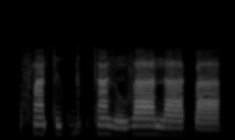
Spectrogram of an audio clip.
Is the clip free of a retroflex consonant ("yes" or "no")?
yes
